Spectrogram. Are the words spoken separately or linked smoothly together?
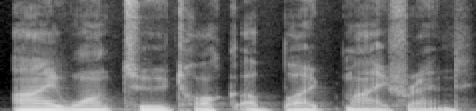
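separately. Each word is said separately, without linking.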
